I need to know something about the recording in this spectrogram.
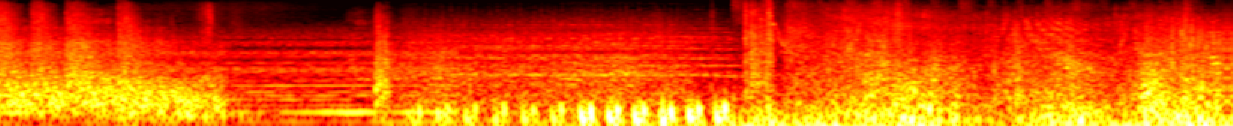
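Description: Movie gunfire over a dramatic music score: sharp shots, then a sudden loud blast about five seconds in.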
